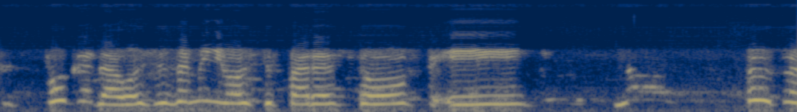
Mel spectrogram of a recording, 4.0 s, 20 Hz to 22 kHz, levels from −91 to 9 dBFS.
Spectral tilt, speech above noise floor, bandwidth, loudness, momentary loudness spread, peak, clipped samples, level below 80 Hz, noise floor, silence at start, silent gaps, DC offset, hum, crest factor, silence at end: -5.5 dB/octave; 19 dB; 10 kHz; -22 LUFS; 11 LU; -10 dBFS; under 0.1%; -54 dBFS; -41 dBFS; 0 s; none; under 0.1%; none; 14 dB; 0 s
